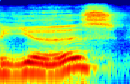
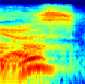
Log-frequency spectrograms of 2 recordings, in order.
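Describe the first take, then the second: First: Said the Swansea way, starting with a y sound. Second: Said the non-Swansea way, without a y sound. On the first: "If I spoke to somebody in Swansea, these are called years" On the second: "not ears"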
